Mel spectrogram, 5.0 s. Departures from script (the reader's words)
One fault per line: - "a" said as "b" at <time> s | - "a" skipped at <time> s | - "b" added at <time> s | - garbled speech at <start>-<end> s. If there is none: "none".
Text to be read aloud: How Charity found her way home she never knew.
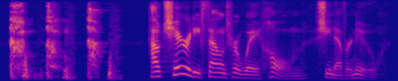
none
